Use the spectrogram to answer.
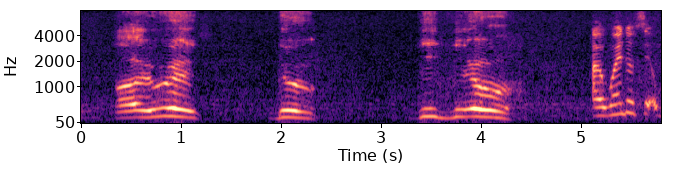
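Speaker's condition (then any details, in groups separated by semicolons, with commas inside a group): Severe cerebral palsy; speech hard to understand, wife interprets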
